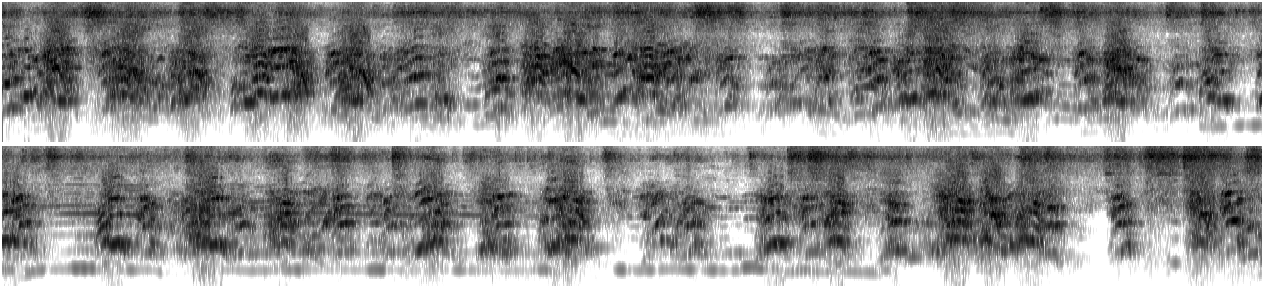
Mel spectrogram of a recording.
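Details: Shih Tzu with a dark chocolate-liver coat at a kennel in Manaoag, Pangasinan, for stud service; dense, shrill yapping runs continuously, with a few drawn-out whiny tones midway amid the clamour.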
